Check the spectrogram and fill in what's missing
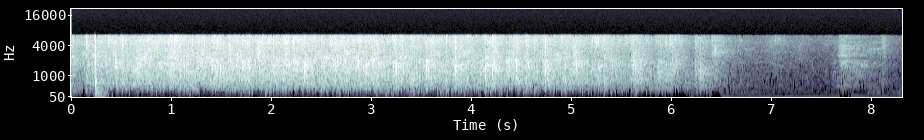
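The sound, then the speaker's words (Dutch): A room full of people applauds steadily for several seconds to thank a person called forward by the mayor, dense clapping that stays loud and even before quickly tapering off into near silence, with a brief faint stir at the end. “Maar ik wil heel graag dat je naar voren komt, zodat ik je onder een applaus ruim kan bedanken.”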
